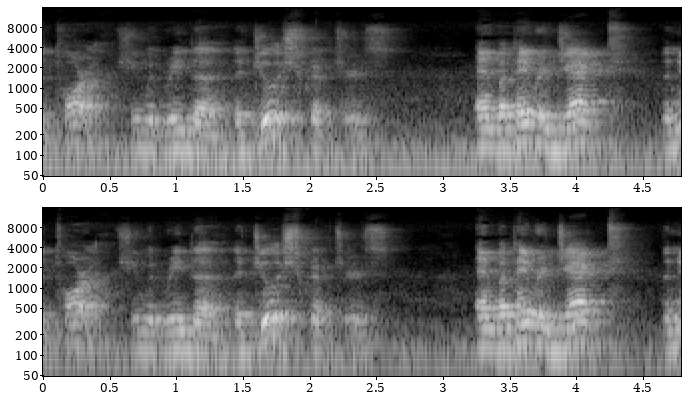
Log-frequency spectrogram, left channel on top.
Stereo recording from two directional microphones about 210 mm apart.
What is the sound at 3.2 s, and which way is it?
A man's voice, 50° right (ahead or behind).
